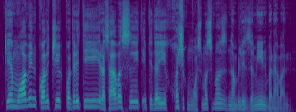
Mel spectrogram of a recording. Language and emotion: Kashmiri, neutral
